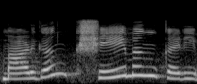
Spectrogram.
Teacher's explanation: অনুসারের স্থলে ঙা হসন্তর মতো উচ্চারণ হবে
